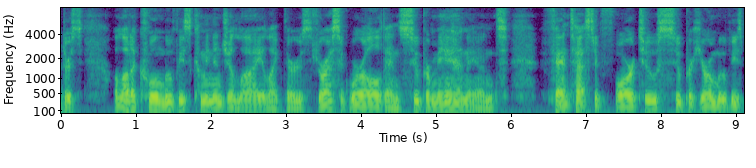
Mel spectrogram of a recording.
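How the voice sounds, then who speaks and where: A man with a slightly hoarse, gravelly voice from getting over an illness, chatting in a casual, rambling, hesitant way as a video host. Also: deep voice, warm tone. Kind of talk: casual rambling vlog chat.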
